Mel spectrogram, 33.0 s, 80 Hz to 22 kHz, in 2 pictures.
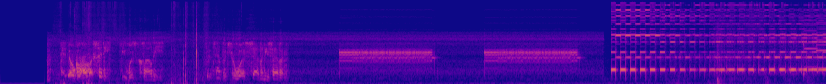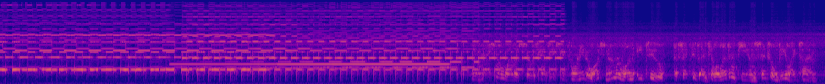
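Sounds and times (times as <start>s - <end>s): electronic alarm beeps: 12.2s - 27.9s
steady high tone: 12.2s - 28.4s
buzzy data tone bursts: 13.1s - 32.8s.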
